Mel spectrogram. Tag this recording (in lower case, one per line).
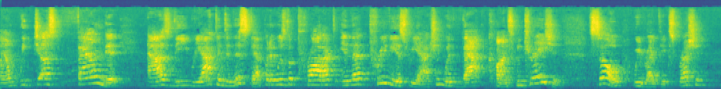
speech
